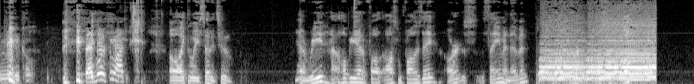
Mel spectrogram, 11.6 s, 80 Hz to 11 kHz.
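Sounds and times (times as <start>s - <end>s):
speech: 0.0s - 3.9s, 4.9s - 10.9s
laughter: 1.1s - 2.0s
train horn blaring: 9.0s - 11.0s.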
